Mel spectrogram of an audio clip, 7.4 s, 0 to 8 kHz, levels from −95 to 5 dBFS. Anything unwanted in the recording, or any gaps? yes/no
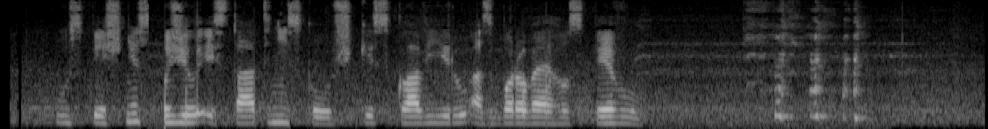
yes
